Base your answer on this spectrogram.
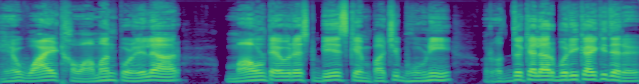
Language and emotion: Goan Konkani, fearful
